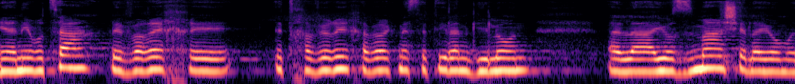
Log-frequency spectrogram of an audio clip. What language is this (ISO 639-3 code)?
heb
